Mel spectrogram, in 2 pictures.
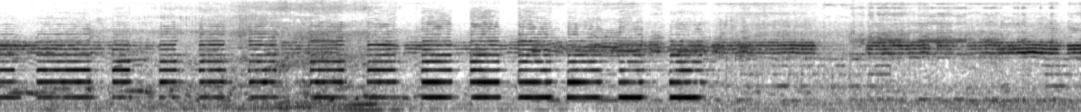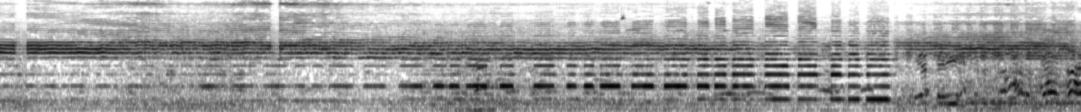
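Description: Car horns honking over and over from a passing convoy of cars: a run of short, rapid toots for about the first ten seconds, then longer overlapping blasts from horns of another pitch, with quick toots again near the end. The honking is celebratory, from a car rally.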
